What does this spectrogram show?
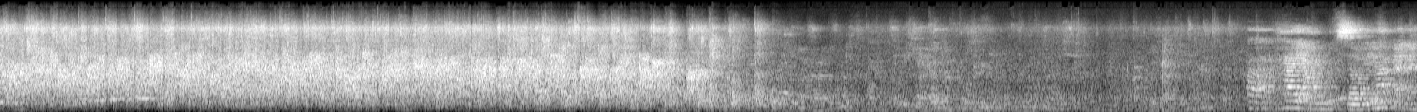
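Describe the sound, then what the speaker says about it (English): A startup weekend audience gives a big round of applause, loud and dense for several seconds, then thinning into scattered clapping with talk underneath before a final short burst. "can she please get a big round of applause from everybody?"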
